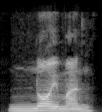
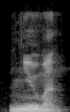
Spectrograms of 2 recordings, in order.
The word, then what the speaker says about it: Neumann: Architecture our lesson for today is about Devon noyan architecture Okay So this one here is pronounced as noan not Newman So what is Von nean architecture so in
